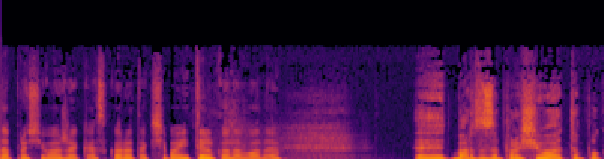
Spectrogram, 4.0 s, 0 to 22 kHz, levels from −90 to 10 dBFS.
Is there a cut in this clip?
yes; 2 cuts; at 1.1 s, 3.0 s

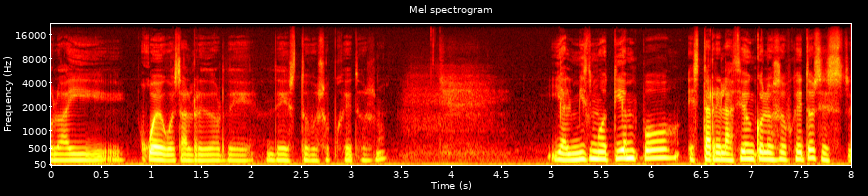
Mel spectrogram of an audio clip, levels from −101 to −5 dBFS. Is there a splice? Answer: no; 0 cuts

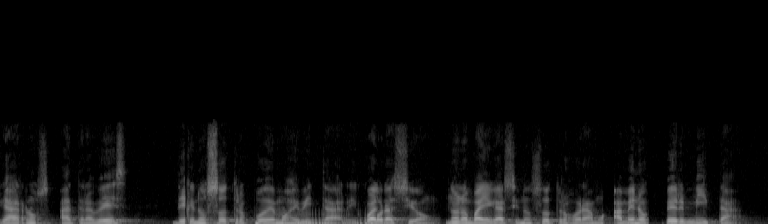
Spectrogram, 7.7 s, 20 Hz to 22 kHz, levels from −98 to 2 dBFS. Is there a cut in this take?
yes; 5 cuts; at 1.9 s, 3.8 s, 4.4 s, 5.1 s, 6.5 s

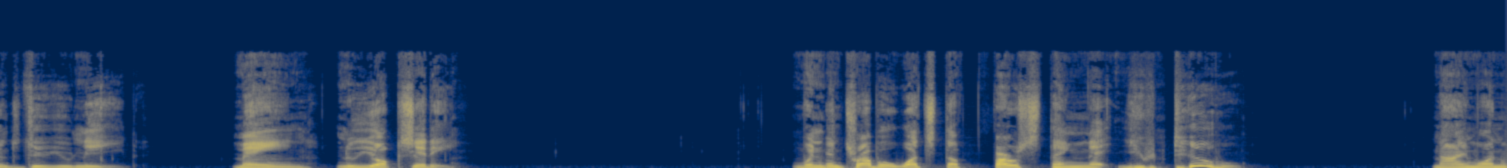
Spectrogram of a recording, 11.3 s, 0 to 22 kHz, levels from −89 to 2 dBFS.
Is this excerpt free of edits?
no; 1 cut; at 6.2 s

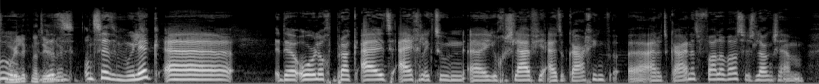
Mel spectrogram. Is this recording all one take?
yes; 0 cuts

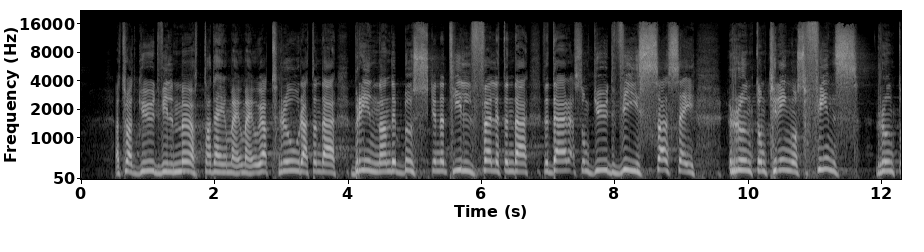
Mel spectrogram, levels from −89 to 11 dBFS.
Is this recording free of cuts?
no; 2 cuts; at 2.4 s, 5.4 s

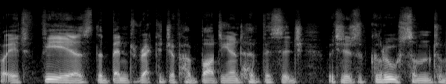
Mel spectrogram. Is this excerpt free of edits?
yes; 0 cuts

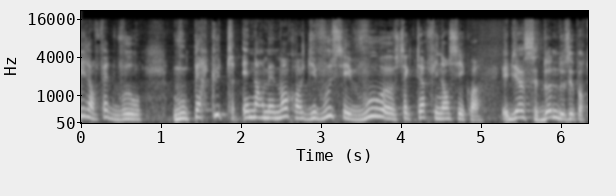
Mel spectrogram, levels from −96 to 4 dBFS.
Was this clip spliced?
no; 0 cuts

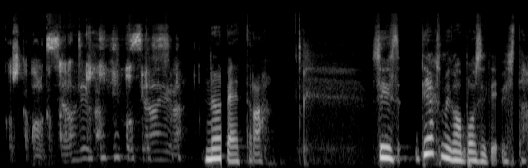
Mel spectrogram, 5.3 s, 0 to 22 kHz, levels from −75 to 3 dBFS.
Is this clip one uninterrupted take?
no; 1 cut; at 2.2 s

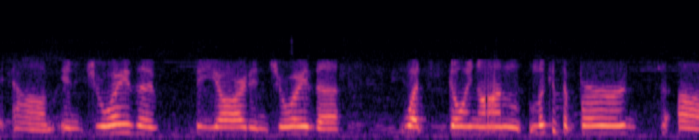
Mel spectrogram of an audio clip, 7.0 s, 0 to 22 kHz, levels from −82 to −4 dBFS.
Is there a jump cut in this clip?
no; 0 cuts

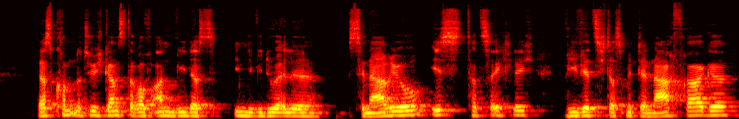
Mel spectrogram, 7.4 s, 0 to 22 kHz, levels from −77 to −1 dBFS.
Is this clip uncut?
yes; 0 cuts

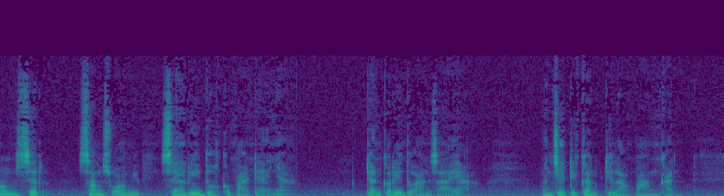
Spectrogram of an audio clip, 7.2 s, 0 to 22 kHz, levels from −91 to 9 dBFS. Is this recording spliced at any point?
yes; 3 cuts; at 1.4 s, 3.8 s, 6.0 s

